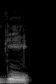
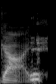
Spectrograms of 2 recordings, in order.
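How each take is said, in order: First: The name is said the French way, like 'ghee'. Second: The name is said the English way, rhyming with 'eye'. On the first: This is how it is said in this province. "Just in this one, it is Guy" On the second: This is how it is said outside this province. "Everywhere else, it is Guy"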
